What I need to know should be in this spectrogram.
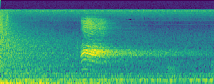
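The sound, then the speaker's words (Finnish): A single harsh crow-like caw rings out over a steady background hiss as a bird spreads its wings and flies off, followed by continuing low rushing noise. “Lintu levittää siipensä, ponnahtaa ylös paneelilta ja lentää pois.”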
